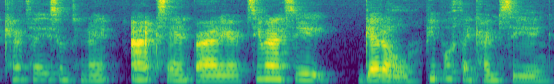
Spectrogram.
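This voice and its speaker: A young Scottish woman presents a makeup tutorial as a beauty vlogger, chatting informally and often asking her viewers questions. Her mid-range voice keeps fairly even intonation at normal speed, in a roomy, echoey indoor space.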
